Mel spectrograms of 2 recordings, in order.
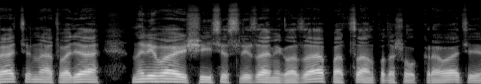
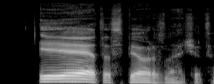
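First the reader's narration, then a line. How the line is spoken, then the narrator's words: Sighing. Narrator (Russian): вздохнул я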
